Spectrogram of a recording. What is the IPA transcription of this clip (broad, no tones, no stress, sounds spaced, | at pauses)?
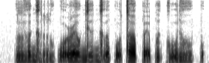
lʲ ṳ ə̯ ɡʲ ṳ r ṳ ɓ o̰ ɭ ɘ ʊ̯ ɡʲ ɨ ɡʲ ṵ ə̯ p o̰ t ɐ p ɛ̰ p ɨ k ṵ ɾʲ o̤ p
